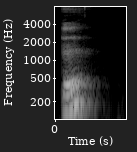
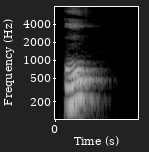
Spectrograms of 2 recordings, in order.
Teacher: dans le son E, le son précédent, la langue touche les dents, E, et quand on dit O, la langue ne touche pas les dents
